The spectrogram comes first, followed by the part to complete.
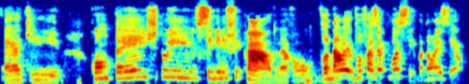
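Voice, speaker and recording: A woman with a Brazilian Portuguese accent speaks in a fairly high register. She explains step by step on a video call and slips into short example dialogues with patients. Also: animated, a little slow, pushed and bright. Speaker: speech therapist guest. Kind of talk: instructive live chat.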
